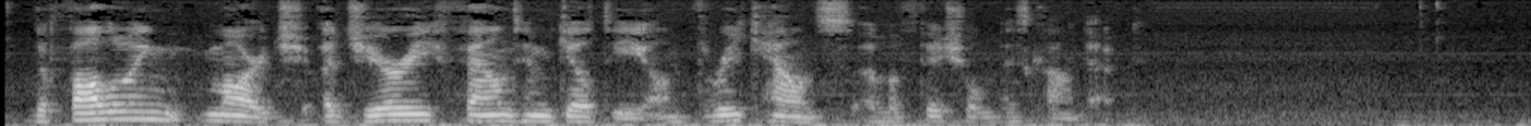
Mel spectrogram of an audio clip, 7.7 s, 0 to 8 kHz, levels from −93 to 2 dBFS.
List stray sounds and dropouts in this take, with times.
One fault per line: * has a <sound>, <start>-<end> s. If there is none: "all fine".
all fine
